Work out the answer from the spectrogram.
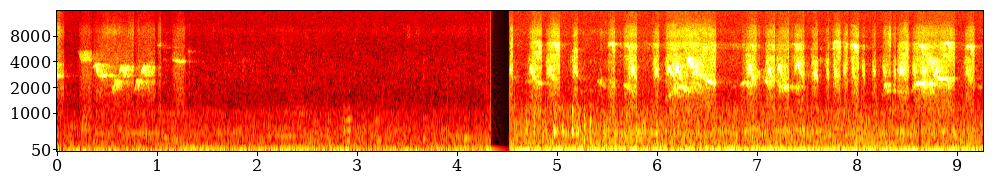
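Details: American goldfinch, yellow birds: after a brief quiet opening with a few high notes, a dense run of rapid, high twittering chirps and short warbled phrases fills the second half over a steady low rumble.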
